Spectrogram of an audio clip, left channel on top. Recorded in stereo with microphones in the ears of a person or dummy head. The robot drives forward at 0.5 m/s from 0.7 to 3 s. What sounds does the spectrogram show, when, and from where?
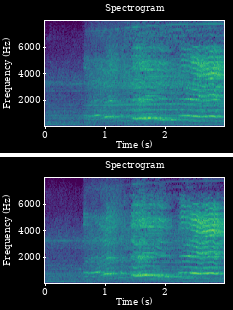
0.6 s a baby crying: 65° right (ahead or behind), 2.5 m; by 2.9 s 75° right (ahead or behind), 2.5 m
